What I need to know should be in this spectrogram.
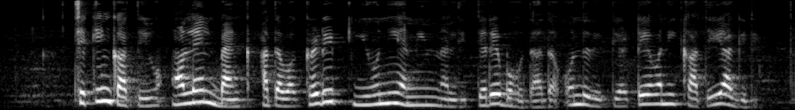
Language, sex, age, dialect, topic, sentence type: Kannada, female, 18-24, Coastal/Dakshin, banking, statement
